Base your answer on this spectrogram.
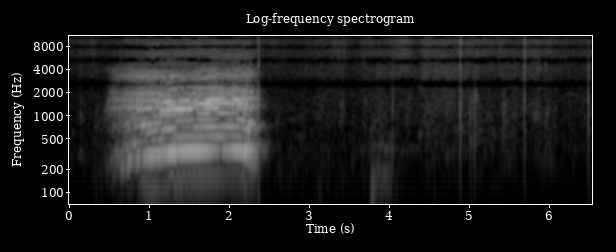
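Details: Cow eating hay in a barn gives one long harmonic moo of about two seconds, steady and slightly rising, followed by quiet rustling and sharp clicks of munching.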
